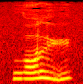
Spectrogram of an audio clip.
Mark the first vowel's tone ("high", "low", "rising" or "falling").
rising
